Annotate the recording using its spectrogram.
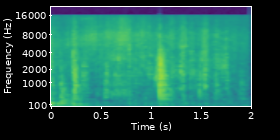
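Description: Paper rustles.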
